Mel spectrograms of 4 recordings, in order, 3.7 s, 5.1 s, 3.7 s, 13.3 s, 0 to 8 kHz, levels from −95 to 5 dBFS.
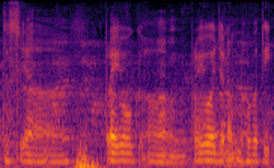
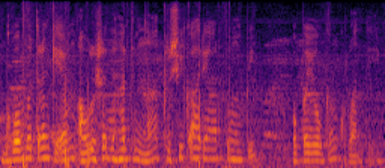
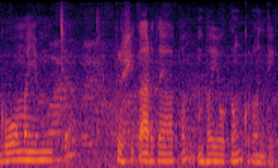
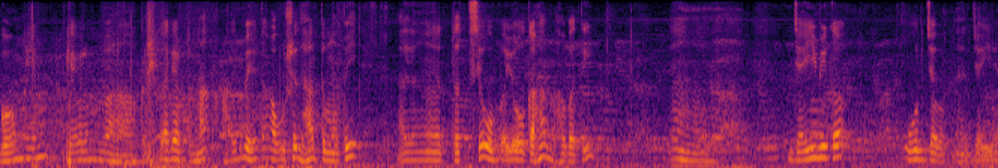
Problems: background conversations at intervals, low volume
